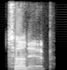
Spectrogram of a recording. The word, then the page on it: turnip: British English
